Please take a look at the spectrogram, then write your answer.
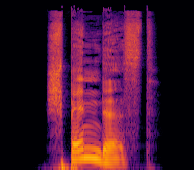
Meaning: inflection of spenden: 1. second-person singular present 2. second-person singular subjunctive I
- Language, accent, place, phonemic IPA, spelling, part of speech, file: German, Germany, Berlin, /ˈʃpɛndəst/, spendest, verb, De-spendest.ogg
